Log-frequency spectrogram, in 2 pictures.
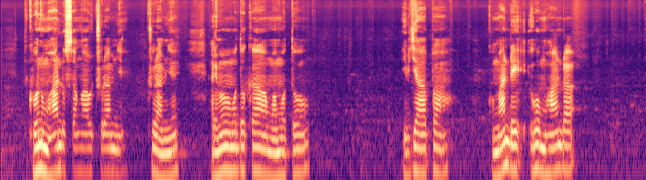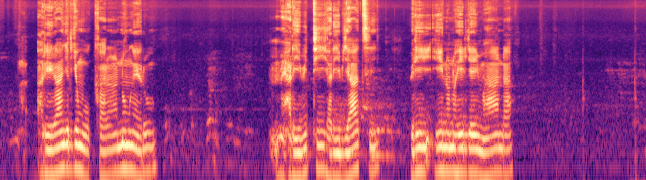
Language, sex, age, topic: Kinyarwanda, male, 18-24, government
